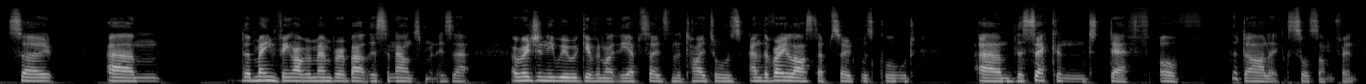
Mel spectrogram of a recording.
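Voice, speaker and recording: A man's voice: on the high side, flat delivery, normal speed, fairly bright tone. A man co-hosting a podcast, chatting casually about news. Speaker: podcast co-host. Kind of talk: casual chat about sci-fi audio drama news.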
